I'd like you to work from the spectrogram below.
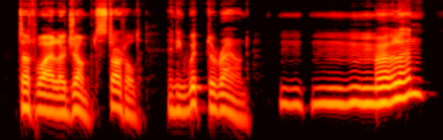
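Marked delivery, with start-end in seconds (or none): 2.8-4.2 meek, timid, high, drawn-out voice. Narrating a story, a startled man whips around to face the newcomer who greeted him: meek. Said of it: "He said meekly".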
